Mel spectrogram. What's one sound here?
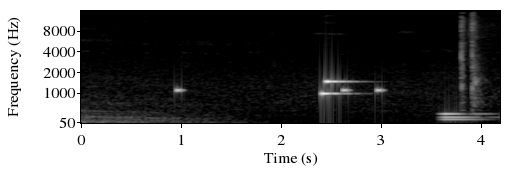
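Beeps sound from a train cab.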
